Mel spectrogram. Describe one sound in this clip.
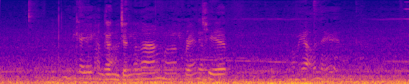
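A middle-aged woman talks close to a phone microphone.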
